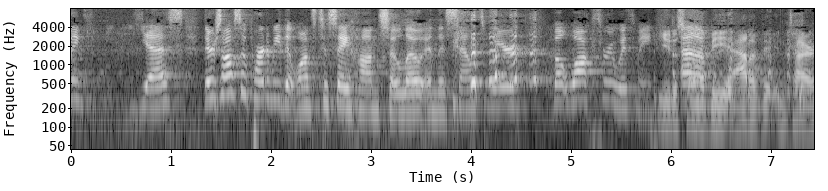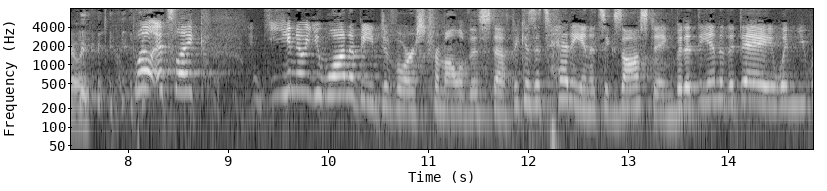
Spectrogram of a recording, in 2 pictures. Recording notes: Recorded at Salt Lake Comic Con. Took questions from the audience.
